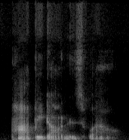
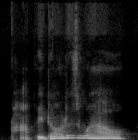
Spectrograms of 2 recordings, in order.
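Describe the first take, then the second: First: Barely voiced soothing repeat; whispered mantra. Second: Said in the usual way. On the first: Real, not acted. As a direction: whisper it under your breath to calm down.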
